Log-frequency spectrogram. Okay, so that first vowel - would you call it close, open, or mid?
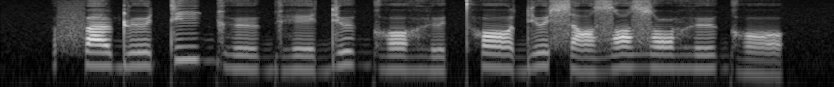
open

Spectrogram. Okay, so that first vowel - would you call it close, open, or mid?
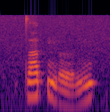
open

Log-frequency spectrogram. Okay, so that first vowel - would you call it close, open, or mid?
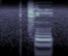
close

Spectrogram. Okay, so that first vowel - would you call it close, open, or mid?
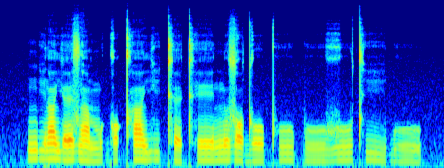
close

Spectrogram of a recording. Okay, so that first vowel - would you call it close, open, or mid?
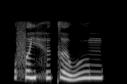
mid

